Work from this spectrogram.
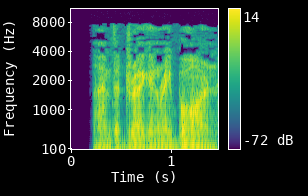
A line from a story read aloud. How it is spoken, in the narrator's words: he muttered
